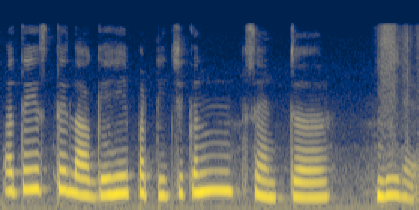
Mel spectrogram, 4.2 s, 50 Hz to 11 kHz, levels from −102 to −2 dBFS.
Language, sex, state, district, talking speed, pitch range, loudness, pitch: Punjabi, female, Punjab, Kapurthala, 145 wpm, 210-265 Hz, -12 LUFS, 230 Hz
